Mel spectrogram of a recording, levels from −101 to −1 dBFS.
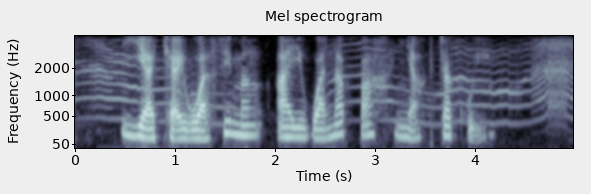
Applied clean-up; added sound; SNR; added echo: none; Cat; 18 dB; none.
